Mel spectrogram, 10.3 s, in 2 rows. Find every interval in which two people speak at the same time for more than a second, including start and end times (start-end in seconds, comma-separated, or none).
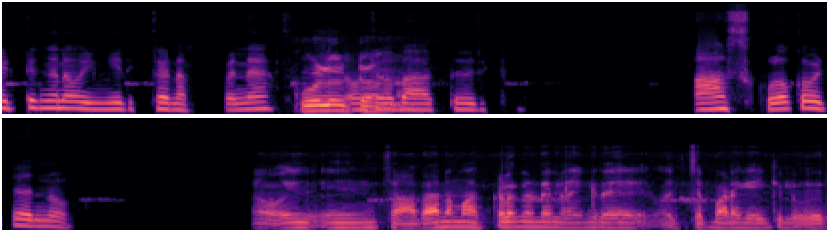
none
